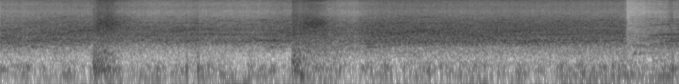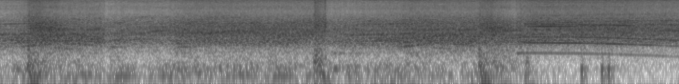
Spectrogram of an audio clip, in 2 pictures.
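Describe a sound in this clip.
A stadium crowd roars steadily.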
